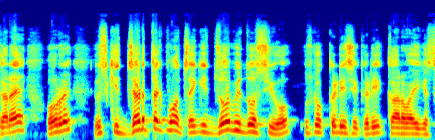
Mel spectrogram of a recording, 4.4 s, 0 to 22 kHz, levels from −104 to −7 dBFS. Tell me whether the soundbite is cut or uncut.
uncut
